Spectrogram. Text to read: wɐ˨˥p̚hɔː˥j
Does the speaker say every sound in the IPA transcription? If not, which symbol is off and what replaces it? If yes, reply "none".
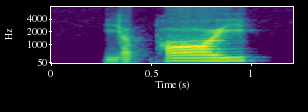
w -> j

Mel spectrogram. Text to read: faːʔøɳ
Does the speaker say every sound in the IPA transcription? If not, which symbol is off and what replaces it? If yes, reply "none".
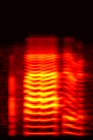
none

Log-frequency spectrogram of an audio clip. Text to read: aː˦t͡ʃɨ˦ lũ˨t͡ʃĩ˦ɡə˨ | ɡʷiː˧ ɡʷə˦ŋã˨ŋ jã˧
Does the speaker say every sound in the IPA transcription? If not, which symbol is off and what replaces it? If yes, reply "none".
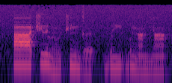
none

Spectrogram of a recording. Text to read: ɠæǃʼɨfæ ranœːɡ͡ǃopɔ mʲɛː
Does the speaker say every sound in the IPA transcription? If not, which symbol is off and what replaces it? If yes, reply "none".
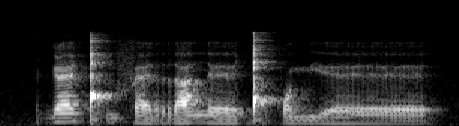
œː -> ɛː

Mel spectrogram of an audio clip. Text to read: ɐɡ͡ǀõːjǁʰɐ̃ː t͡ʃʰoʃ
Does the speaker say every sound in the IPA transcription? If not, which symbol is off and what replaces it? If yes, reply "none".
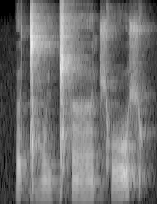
none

